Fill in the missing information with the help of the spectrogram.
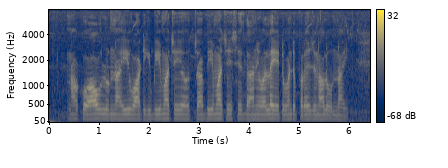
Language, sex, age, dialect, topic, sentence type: Telugu, male, 60-100, Telangana, banking, question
